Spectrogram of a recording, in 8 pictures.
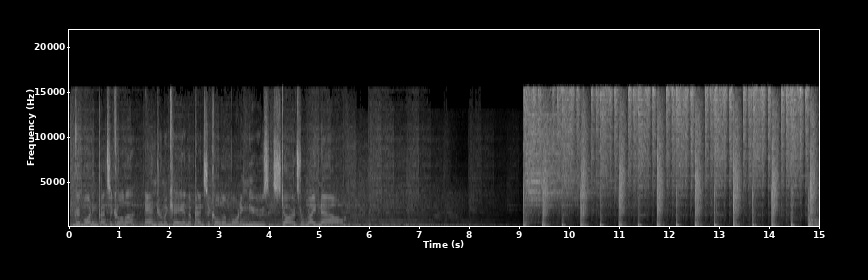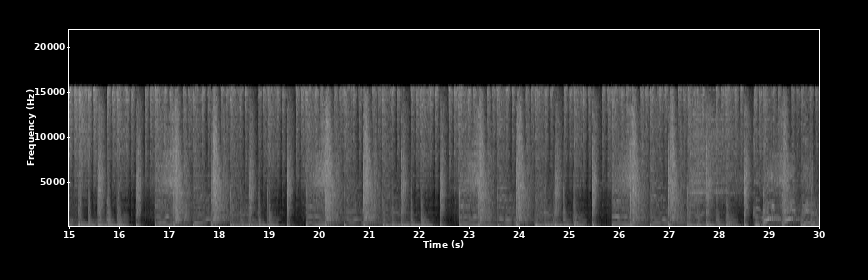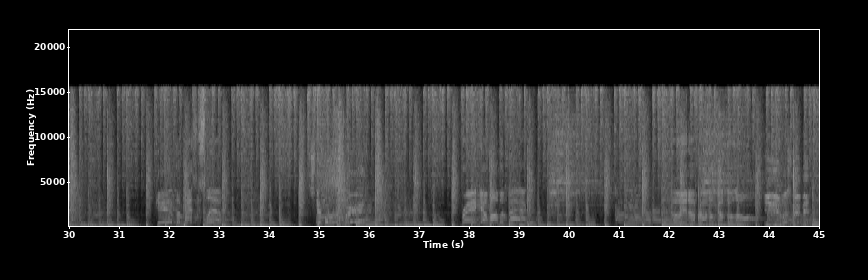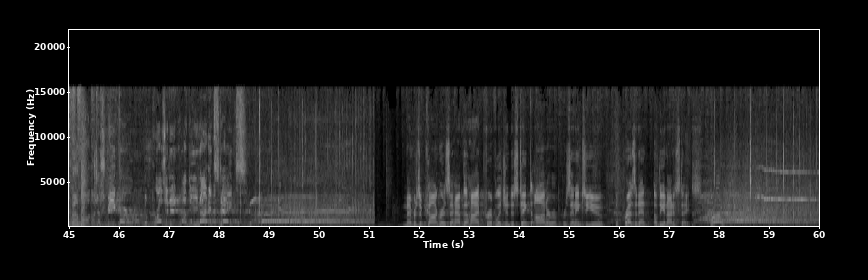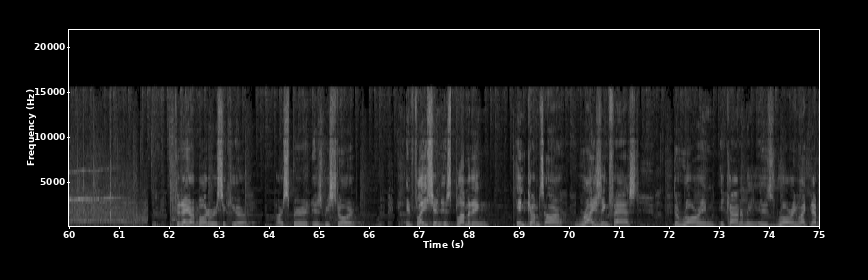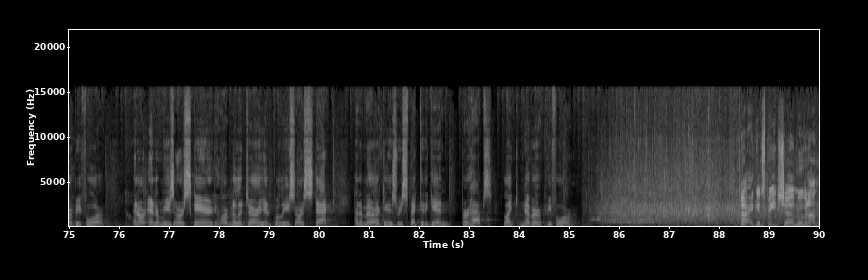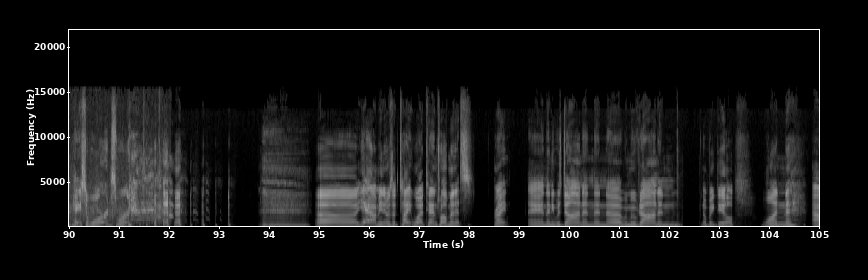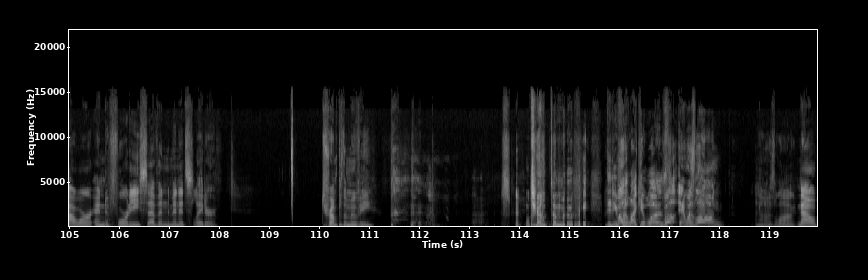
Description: State of the Union Speech, replay of Escambia County Sheriff Chip Simmons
